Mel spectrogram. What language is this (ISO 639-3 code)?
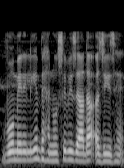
urd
